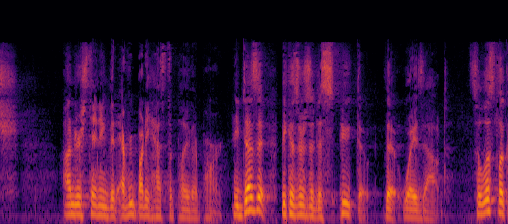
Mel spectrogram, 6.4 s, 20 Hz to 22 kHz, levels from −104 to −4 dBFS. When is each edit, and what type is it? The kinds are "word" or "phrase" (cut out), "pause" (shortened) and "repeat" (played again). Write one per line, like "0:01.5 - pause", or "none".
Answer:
0:02.8 - pause
0:03.4 - pause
